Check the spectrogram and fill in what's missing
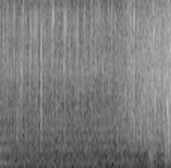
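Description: Chicken frying in a pan with onions, a steady close-up sizzle and crackle that swells slightly louder toward the end, with no talking.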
